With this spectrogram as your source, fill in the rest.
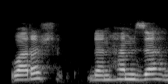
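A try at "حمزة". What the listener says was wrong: Pakai H bukan Hamzah ya.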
